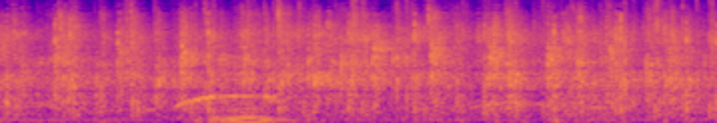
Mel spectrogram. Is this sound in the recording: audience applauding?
yes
